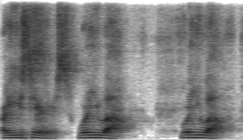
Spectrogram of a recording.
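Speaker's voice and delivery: soft, suspicious questions; deadpan accusing stare. Retold or imitated. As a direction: imitate a roommate quietly unimpressed. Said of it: "you just looked at me like".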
